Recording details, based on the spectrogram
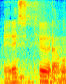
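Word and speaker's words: בראשית: 담아 놓았고요 이거를 이제 창세기를 히브리어로는 베레스트라고 발음을 하는데 그 베레스트 하나님께서 하시는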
